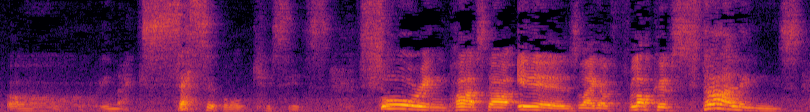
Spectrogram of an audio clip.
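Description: Male reader as bitter witty young ex-soldier, theatrical, unhurried delivery, distant roomy live recording. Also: high voice, darkish tone, a little hiss or hum, full character voice. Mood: mock exasperated. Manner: theatrical, wry, florid. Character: bitter, witty crippled young Russian ex-soldier writing letters. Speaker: performer reading a short story aloud. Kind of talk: dramatic live literary reading in character. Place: live event venue in London, indoors.

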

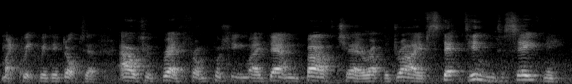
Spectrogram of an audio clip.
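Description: A man giving an expressive, arch, theatrical reading of a first-person short story at a live event. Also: a little high, moderate pace. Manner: expressive, wry, arch delivery. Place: indoor live reading event before an audience. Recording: echoey live room, audible noise.

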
